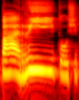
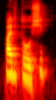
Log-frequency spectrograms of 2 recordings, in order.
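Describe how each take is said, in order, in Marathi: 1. 'ri' नंतर थोडासा विराम आहे. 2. शब्द पटकन म्हटला जातो, मध्ये विराम नाही. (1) "असं पारितोषिक असं नाही होत" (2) "तसं पारितोषिक"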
